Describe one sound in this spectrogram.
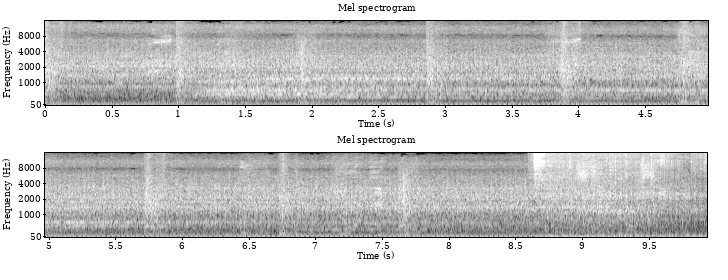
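A small generator engine hums and rattles steadily.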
